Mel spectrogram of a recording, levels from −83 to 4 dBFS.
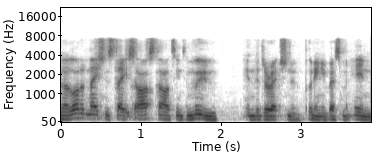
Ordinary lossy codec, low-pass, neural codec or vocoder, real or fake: AAC, 32 kbps; 7.2 kHz; vocoder, 22.05 kHz, 80 mel bands, WaveNeXt; fake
